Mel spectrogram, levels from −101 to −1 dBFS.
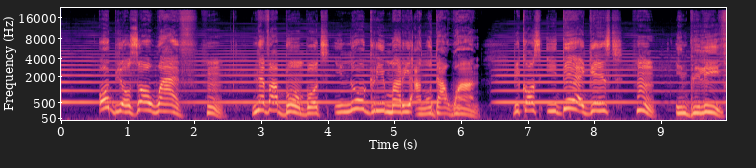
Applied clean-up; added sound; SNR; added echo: none; Bowed string instrument; 9 dB; none.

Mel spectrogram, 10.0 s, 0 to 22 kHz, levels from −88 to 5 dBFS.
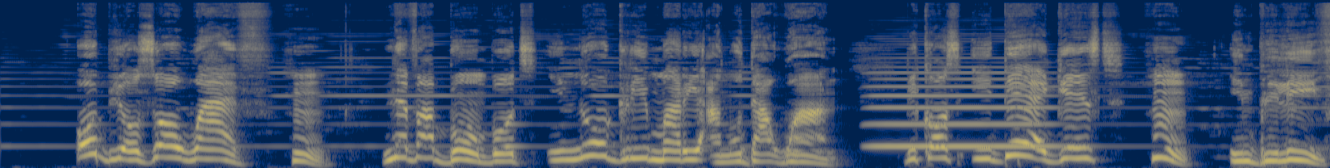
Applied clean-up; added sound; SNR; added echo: classical method log-MMSE.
